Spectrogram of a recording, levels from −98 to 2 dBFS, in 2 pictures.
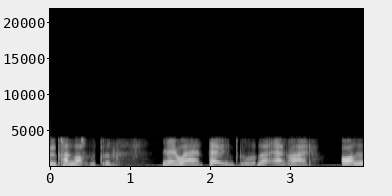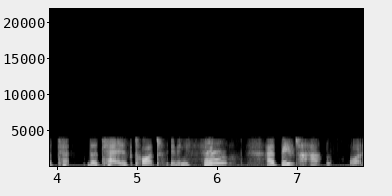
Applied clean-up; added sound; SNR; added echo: neural diffusion model UNIVERSE++.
